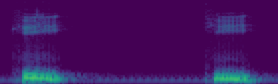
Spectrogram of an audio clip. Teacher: Huruf kaf ada sedikit dorongan udara saat mengucapkannya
